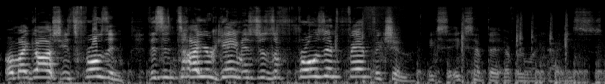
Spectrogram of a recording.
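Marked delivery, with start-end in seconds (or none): 0.1-4.1 high, loud, building exclamation; loud, high-pitched hammy revelation; excited realization. Real, not acted. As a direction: shout the discovery with mounting amazement. Mock-amazed realization about Frozen.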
